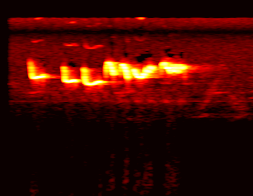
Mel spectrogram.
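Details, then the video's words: A short-toed treecreeper (Certhia brachydactyla) gives a brief, very high phrase of six or seven thin, quick notes, lifting slightly in pitch before ending, in quiet surroundings. "Canto del Agateador común (Certhia brachydactyla)"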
